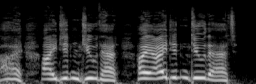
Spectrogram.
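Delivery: high-pitched, loud, panicked protest.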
